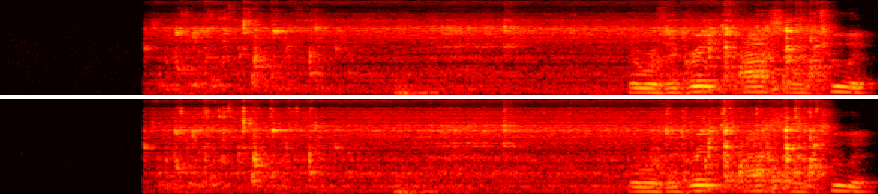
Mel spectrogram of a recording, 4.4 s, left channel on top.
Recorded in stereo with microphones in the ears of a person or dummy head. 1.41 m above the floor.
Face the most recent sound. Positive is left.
turn(degrees=65)  # may be behind; listen again after turning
